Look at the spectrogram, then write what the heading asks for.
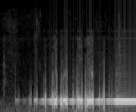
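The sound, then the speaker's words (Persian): A guest's phone call drops into a steady electronic tone, first muddied by crackling, garbled bursts of line noise, then holding clean and continuous at the end, fairly loud. “متاسفانه چې د شینواري صاحب تلفن قطع شوی دی.”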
